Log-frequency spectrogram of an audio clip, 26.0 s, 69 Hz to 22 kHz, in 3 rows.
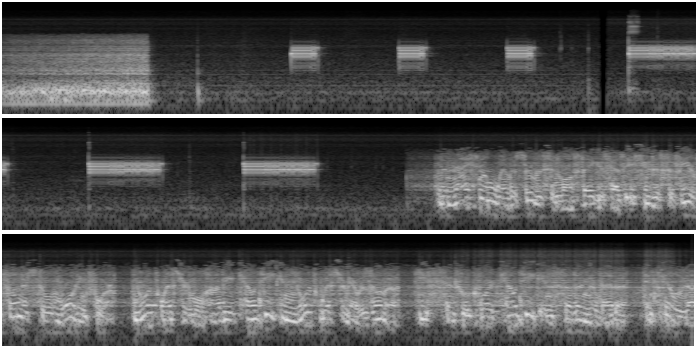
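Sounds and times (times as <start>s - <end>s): warbling digital data bursts: 7.9s - 8.8s.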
